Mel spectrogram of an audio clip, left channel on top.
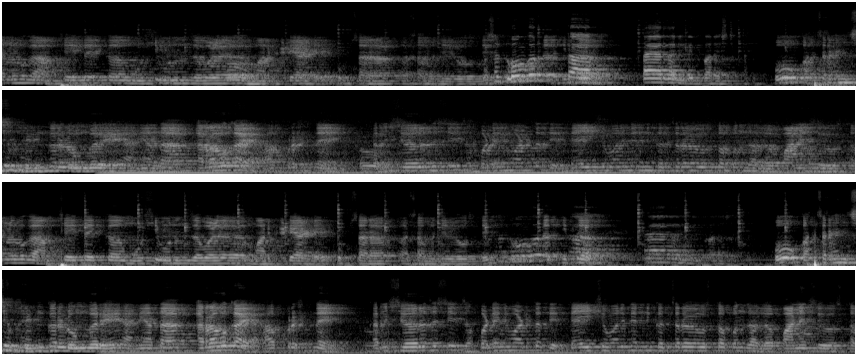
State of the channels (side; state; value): both; normal; correlation 0.34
